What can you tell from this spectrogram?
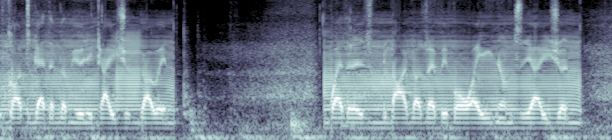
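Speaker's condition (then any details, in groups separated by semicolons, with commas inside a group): Laryngeal cancer with laryngectomy; chemotherapy, radiotherapy, repeated surgery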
